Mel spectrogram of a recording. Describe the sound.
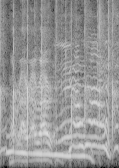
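Steady hand claps ring out in a quick, even rhythm while a sustained voice-like tone slides up and down over them, the whole burst loud and lively for a couple of seconds.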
